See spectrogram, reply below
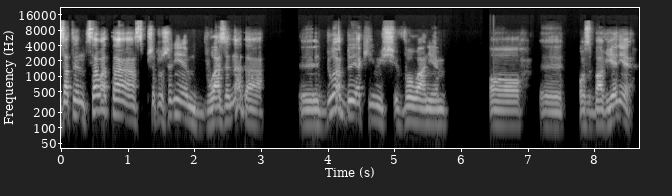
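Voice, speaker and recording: A man gives a spoken book review at a very slow, careful pace. He keeps stopping to hunt for words, filling the gaps with long hesitation sounds. His voice sits at an ordinary middle pitch, recorded dry and close with no room echo. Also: darkish tone. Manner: halting, many drawn-out "y" fillers, thoughtful.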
